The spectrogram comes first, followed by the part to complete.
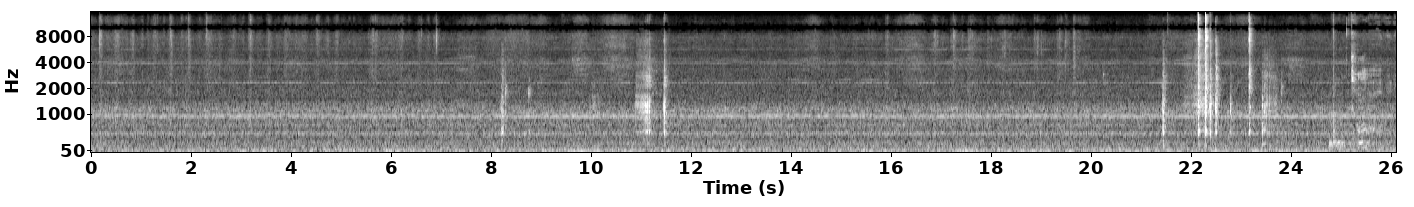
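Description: A steady low room hum with a faint whine, over the soft scrape of a paint brush working on canvas. A few sharper clicks and knocks come near the end.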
